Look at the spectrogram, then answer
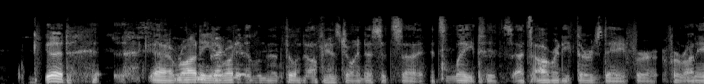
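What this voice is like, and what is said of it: Deep, rough, sick-sounding voice. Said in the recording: “are you sick? ... I am sick. Can you tell I have my radio voice going? ... I sound like I've been smoking, you know, 4 packs a day”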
